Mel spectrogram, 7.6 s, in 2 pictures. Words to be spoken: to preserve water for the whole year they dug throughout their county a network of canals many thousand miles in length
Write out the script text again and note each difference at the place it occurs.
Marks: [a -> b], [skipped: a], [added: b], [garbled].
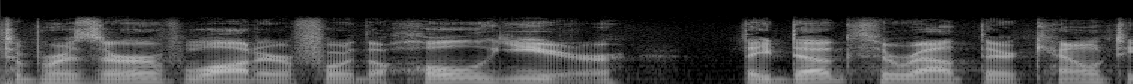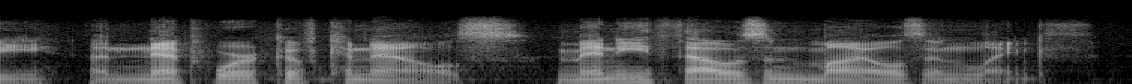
to preserve water for the whole year they dug throughout their county a network of canals many thousand miles in length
